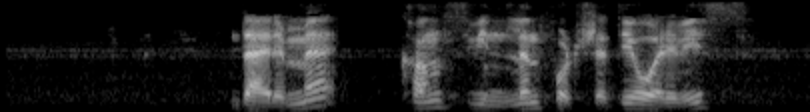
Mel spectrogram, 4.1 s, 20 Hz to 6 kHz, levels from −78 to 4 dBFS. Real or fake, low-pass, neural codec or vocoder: real; 5.4 kHz; none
